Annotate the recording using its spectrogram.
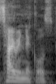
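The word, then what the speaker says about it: Tyre Nichols: From CNN, Memphis releases video showing police stop that led to Tyrese Nicholas' death. And then there's also a little bit of a bio for Tyree Nichols. Sorry, I'm saying his name wrong. It's Tyree Nichols.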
